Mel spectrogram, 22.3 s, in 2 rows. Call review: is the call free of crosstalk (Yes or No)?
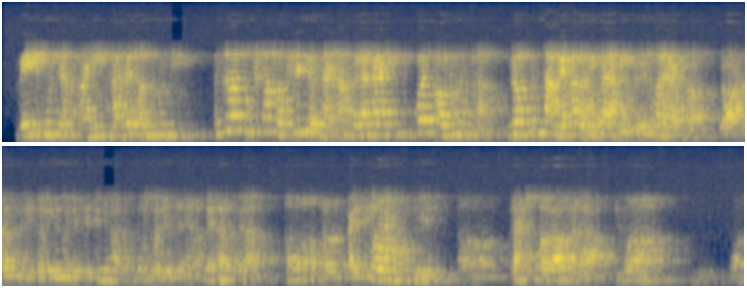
No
